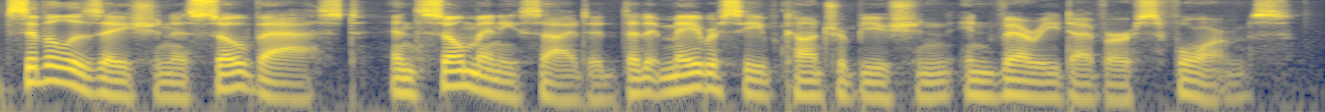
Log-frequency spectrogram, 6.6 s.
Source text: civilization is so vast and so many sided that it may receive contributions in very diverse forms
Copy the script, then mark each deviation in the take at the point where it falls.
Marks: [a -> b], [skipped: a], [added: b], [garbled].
civilization is so vast and so many sided that it may receive [contributions -> contribution] in very diverse forms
